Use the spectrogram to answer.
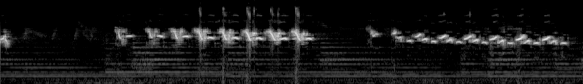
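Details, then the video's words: Lilting woodlark song: a quick series of sharp repeated notes, a short pause, then a descending run of liquid looping notes sliding gradually lower in pitch. "The song of the Woodlark -Lullula arborea -Δεντροσταρήθρα"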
